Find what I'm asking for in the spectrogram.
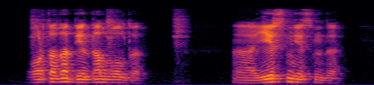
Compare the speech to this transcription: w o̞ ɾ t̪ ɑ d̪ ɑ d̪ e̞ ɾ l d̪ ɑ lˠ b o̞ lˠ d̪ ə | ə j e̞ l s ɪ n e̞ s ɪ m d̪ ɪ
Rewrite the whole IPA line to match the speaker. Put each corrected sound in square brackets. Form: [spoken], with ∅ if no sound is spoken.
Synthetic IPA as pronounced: w o̞ ɾ t̪ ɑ d̪ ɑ d̪ e̞ [∅] l d̪ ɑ lˠ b o̞ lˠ d̪ ə | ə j e̞ [ɾ] s ɪ n e̞ s ɪ m d̪ ɪ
